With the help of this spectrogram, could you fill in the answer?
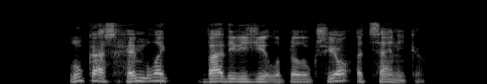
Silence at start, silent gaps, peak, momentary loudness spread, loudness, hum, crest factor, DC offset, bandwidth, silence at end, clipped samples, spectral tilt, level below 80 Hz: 0.7 s; none; -10 dBFS; 10 LU; -30 LUFS; none; 22 dB; under 0.1%; 7.6 kHz; 0.7 s; under 0.1%; -4 dB/octave; -68 dBFS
